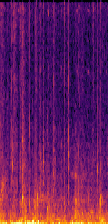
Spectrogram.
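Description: Footsteps of several people walking on a wooden plank boardwalk: irregular soft knocks of feet on the boards over a low rumble.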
